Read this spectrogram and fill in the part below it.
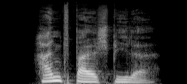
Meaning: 1. nominative/accusative/genitive plural of Handballspiel 2. dative of Handballspiel
- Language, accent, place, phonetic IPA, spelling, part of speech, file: German, Germany, Berlin, [ˈhantbalˌʃpiːlə], Handballspiele, noun, De-Handballspiele.ogg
